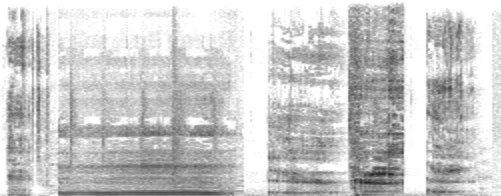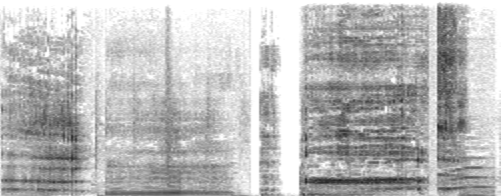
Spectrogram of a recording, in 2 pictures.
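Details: Several loud, drawn-out, deep belches with brief pauses between them, from a female, followed by "excuse me"; burping.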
